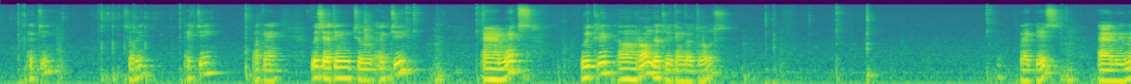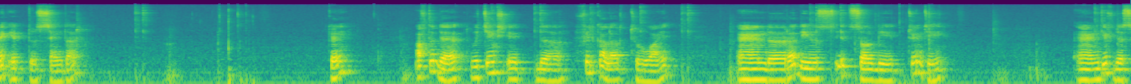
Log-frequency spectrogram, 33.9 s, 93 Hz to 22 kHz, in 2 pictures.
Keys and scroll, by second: 0.0-3.9 typing, 4.3 Return, 12.1 u, 21.2 super+=, 31.1 2, 31.5 Return.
